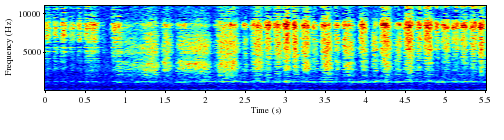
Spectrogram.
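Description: A wooden graphite pencil draws short, scratching strokes across the surface of a flat paper sketchbook page. The result is a soft, bright, papery rasp that pulses through the clip, with a faint steady hum and low rumble underneath.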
